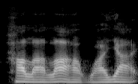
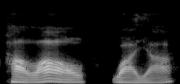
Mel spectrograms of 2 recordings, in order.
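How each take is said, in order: First: The vowel after 'halal' is kept. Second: The vowel after 'halal' is left out. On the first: The speaker calls it right. "actually it's halala wa Yah in the ancient pronunciation" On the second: The speaker calls it wrong. "they'll drop the ah here"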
